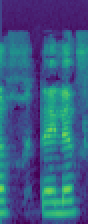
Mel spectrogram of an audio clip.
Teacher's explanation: خا موٹے حروف میں سے بھی اور حروف حلقی میں سے بھی ہے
